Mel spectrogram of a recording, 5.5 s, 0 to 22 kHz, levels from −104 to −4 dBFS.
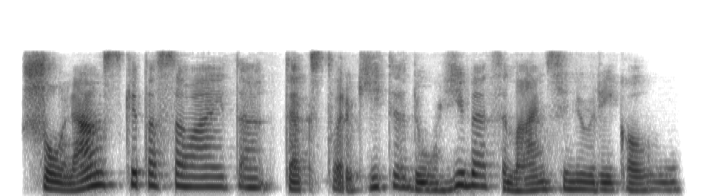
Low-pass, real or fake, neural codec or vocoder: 7.2 kHz; fake; codec, 16 kHz, 1.1 kbps, Voila-Tokenizer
